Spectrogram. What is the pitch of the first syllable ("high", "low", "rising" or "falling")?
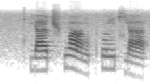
high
